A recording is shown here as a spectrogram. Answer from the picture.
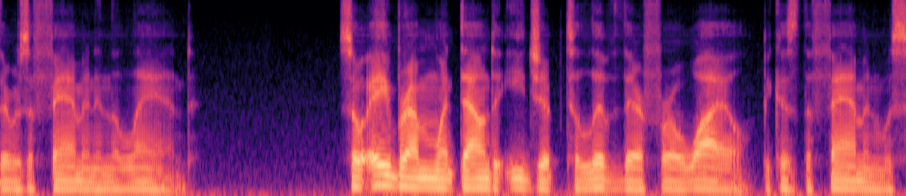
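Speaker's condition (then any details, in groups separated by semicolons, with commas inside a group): No condition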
